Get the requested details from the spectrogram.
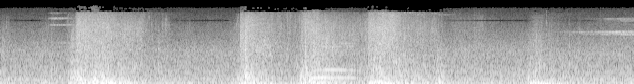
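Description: Heavy weapon blows land with loud, sudden crashes.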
